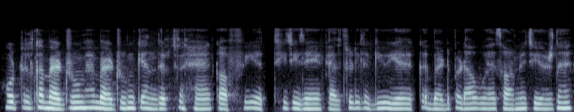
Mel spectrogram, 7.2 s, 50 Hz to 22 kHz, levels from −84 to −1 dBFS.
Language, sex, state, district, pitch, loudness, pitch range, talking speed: Hindi, female, Delhi, New Delhi, 185 Hz, -18 LUFS, 175-200 Hz, 225 wpm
